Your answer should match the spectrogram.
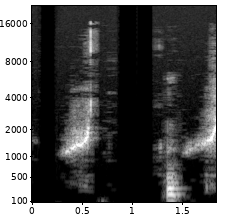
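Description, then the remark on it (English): Two airy, breathy human whistles, each sliding upward in pitch, with a brief low thump between them; fairly quiet, no talking. “I keep hearing this whistle.”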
